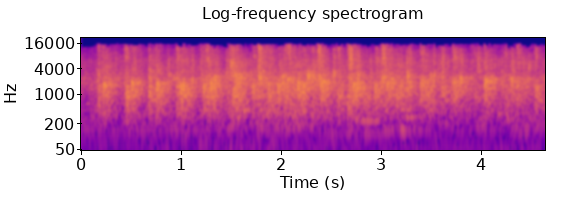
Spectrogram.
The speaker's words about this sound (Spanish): Lo recibimos con un caluroso aplauso.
